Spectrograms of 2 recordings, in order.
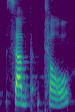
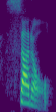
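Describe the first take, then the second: First: A B sound is pronounced before the T. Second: No B sound is pronounced before the T. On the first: The speaker calls it wrong. "they really want to say it, but it's incorrect. We don't say subtle" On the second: The speaker calls it right. "you don't need to worry about the B"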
